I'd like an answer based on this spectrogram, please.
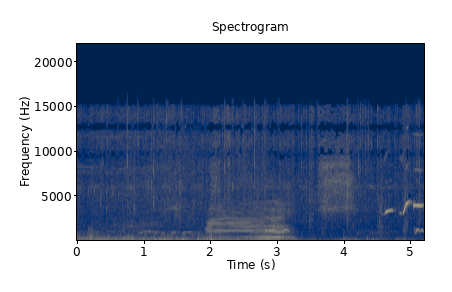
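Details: Cattle roaming a village field, calling companions to return to the barn: one long harmonic moo about a second long, rising then sagging, with short whistled bird notes around it and a steady rural background hum.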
